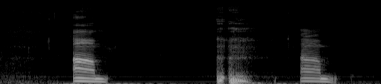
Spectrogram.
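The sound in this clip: Throat clearing from a parched throat, three short, rasping voiced bursts separated by quiet pauses.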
